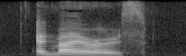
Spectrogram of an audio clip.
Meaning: plural of admirer
- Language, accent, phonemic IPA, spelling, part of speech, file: English, US, /ædˈmaɪ.ɚ.ɚz/, admirers, noun, En-us-admirers.ogg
